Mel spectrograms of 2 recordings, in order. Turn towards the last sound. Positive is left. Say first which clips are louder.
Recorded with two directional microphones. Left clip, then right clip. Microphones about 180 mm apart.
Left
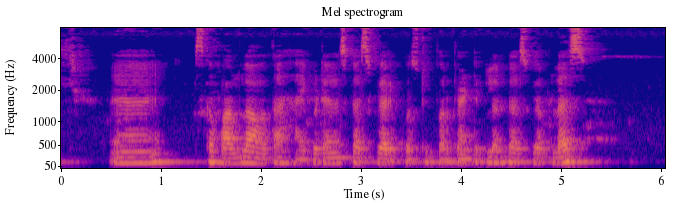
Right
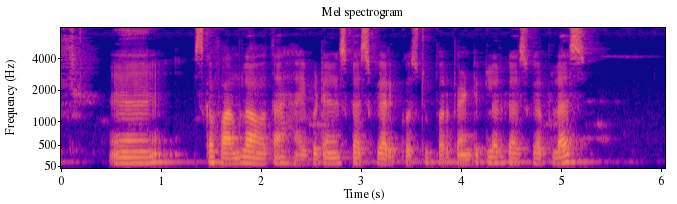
# right 8 dB
turn(degrees=-50)  # may be behind; listen again after turning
